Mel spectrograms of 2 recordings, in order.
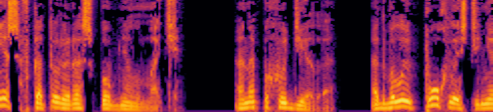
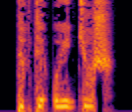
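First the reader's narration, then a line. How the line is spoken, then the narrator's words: Frightened question. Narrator (Russian): спросила испуганно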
